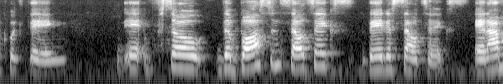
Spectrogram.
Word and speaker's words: Celtic: the word was originally pronounced that like a hard C like kite and Kilt Celtic okay okay go ahead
